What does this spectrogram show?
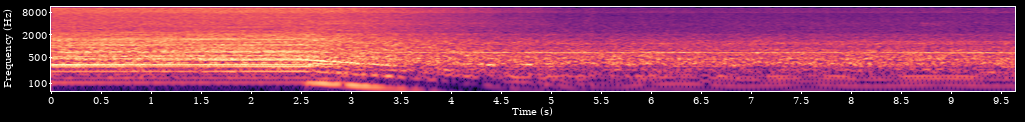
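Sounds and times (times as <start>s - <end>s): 
Smart Roadster Coupe Brabus engine: 0.0s - 9.6s.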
